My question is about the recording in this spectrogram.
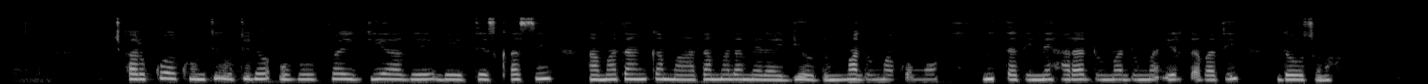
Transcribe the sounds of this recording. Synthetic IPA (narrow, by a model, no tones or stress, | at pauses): t͡ʃʼɐɾkːʊwakʊnt̪ːɪʊt̪ːɪd̪ɔʊbʊpːɐjd̪ɪjaːɡe̞ːbe̞ːt̪ːe̞ːskʼɐsːɪ | ɐmɐt̪ɐŋkːɐmaːt̪ɐmɐlɐmɛlɐjd̪ɪjɔd̪ʊmːɐd̪ʊmːɐkʼɔmːɔ | mɪt̪ːɐt̪ɪnːɛhɐɾɐd̪ʊmːɐd̪ʊmːɐʔɪɾt̪ʼɐbɐt̪ɪ | d̪o̞ːsɔnɐ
